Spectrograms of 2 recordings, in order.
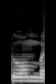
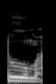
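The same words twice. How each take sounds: First: टोम्ब with the final b sounded; wrong pronunciation. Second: टूम said with a silent b; correct pronunciation. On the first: Teacher warning students off a mispronunciation, टोम्ब with audible b. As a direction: voice the b at the end of टोम्ब. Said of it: "नहीं है". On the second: Teacher showing students the correct way, टूम with silent b. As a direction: end टूम on the m sound. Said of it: "जो correct pronunciation है". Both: Shown as a demonstration.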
